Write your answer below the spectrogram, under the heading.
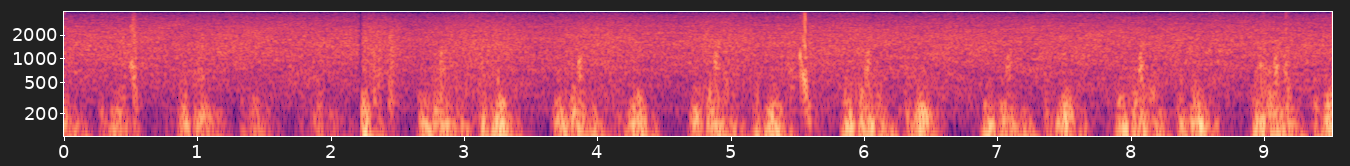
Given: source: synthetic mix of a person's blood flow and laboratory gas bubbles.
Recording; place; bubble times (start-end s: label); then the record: Doppler ultrasound of blood flow; precordium
0.48-0.60 s: bubbles
5.48-5.63 s: bubbles
8.93-9.22 s: bubbles
From the record:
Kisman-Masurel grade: 122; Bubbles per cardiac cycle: 1 to 2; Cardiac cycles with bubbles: 10 to 50%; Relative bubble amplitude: moderate (0.250 to 0.450); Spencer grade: 2 (many but less than half of the cardiac periods contain bubble signals, singularly or in groups); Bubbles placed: only in the low amplitude regions of the cardiac cycle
